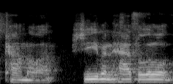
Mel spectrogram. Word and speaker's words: Kamala: No, it's Kamala. She even has a little video that she has pronunciation for it.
